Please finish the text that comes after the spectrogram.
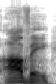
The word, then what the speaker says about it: Aave: digitex future engine uh aave which is pronounced i believe ave and that's one we're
